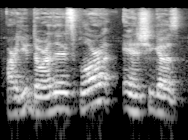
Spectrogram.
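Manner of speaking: usual speaking voice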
